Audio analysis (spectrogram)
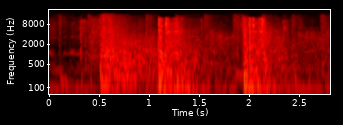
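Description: Three loud bursts of rapid Fortnite video game gunfire crack out about half a second apart, each with a short rattling tail, with no speech.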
